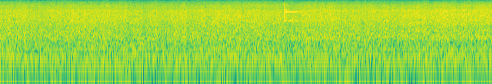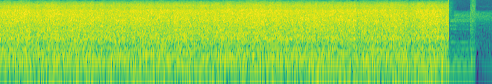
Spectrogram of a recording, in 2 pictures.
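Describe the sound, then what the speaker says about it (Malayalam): Forceful water rushing at Athirapilly waterfall, a loud, dense, unbroken roar close by that cuts off abruptly at the end. "നല്ല ഫോഴ്സിലെ വെള്ളം പാസ് ചെയ്യുന്നത് കണ്ടോ."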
